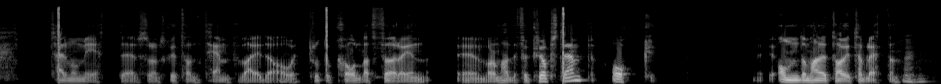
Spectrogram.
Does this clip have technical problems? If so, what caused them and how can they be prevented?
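Yes. Uninitialised buffer bursts hit at 0.58, 3.26 and 5.63 s. Leftover memory played as loud digital noise, about 12 ms then 6 ms, fitting 512- and 256-sample buffers. Prevent it by zero-filling every buffer before playback.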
